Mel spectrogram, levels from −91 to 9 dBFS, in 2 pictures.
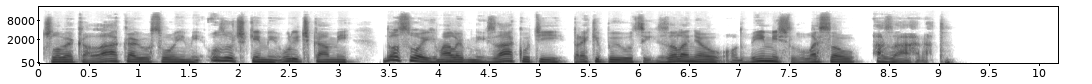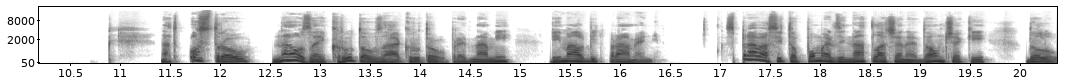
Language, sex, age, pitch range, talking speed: Slovak, male, 50-69, 120-155 Hz, 100 wpm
